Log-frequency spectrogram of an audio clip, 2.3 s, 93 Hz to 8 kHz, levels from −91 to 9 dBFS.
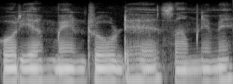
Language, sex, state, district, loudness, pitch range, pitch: Hindi, male, Jharkhand, Deoghar, -17 LUFS, 105-110 Hz, 105 Hz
